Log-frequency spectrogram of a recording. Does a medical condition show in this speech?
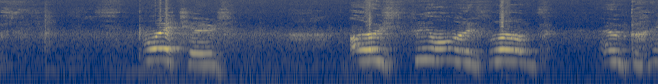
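Yes: cerebral palsy.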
